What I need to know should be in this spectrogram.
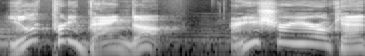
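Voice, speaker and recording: A man reacting live to a video game on stream, excitable and jokey, often stumbling over his words. His bright voice swings widely in pitch. Game music plays faintly underneath. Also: fast.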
